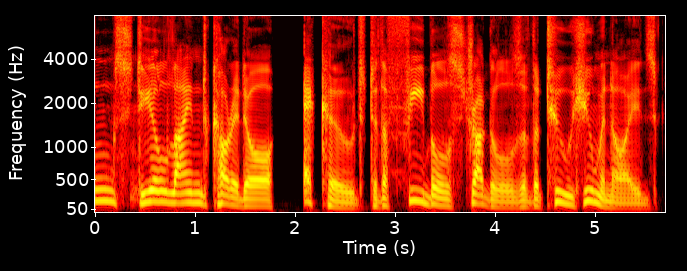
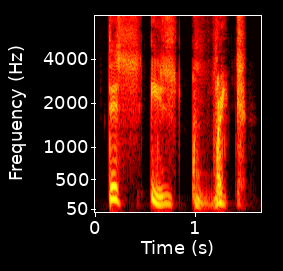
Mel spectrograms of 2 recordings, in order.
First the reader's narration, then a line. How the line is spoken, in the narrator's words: spluttered Arthur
